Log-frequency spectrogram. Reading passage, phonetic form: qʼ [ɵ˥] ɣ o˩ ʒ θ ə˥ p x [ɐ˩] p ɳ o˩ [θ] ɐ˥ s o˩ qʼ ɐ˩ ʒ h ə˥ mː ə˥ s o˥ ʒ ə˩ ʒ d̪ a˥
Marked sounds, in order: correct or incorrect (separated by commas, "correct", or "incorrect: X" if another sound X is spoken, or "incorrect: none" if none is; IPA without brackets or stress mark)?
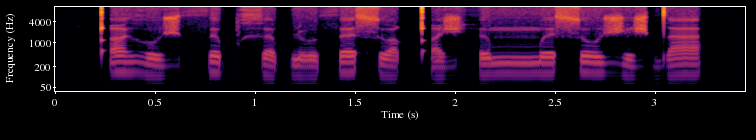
incorrect: ə˥, correct, correct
